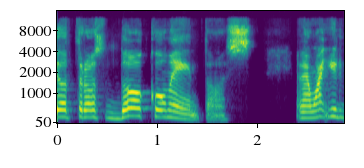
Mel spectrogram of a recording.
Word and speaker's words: documentos: that word documentos, because one of the cardinal sins that we English speakers do is we really, really want to say documentos. And we do have to pronounce this as documentos, documentos, with that nice o, right?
